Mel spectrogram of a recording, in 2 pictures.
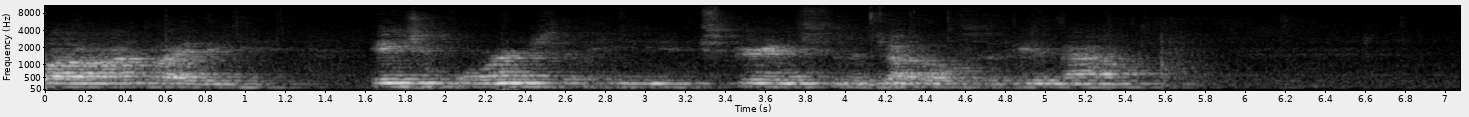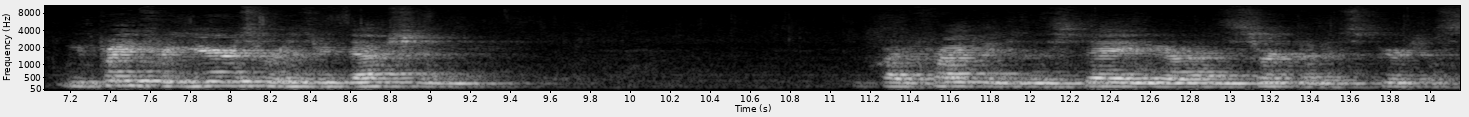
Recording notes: Audio for this video starts at the 22:50 mark in the video. Technical issues.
